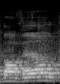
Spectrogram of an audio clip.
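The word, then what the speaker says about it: בבל: The Hebrew word is pronounced Bavel, confused, closer to Babel.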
